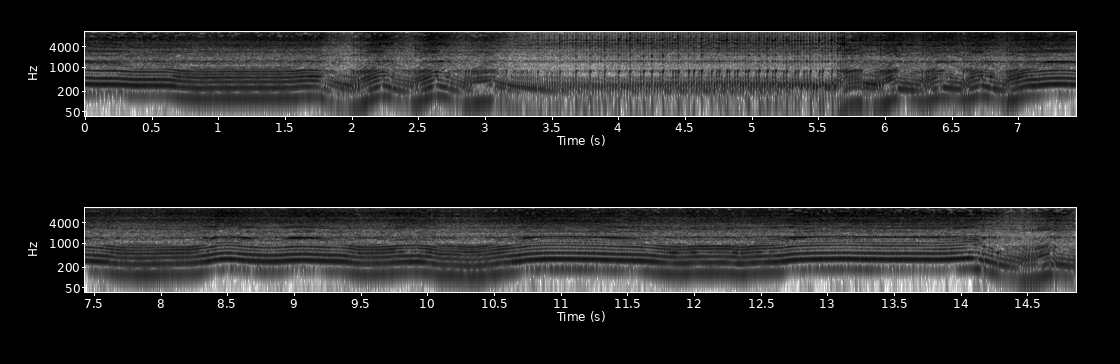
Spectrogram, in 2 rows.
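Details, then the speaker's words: Husqvarna 572XP chainsaw built from used parts, milling planks: a high, clean two-stroke scream that sags and recovers as the bar bites the wood, pulling strong and even with no misfire. "this one right here is the one with a fresh top in sounds like it you know I think it's runnin"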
